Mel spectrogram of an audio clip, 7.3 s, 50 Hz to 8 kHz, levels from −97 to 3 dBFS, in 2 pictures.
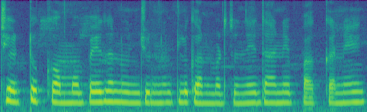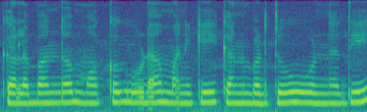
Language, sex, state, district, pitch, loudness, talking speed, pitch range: Telugu, female, Andhra Pradesh, Anantapur, 230 Hz, -16 LUFS, 105 wpm, 220-235 Hz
